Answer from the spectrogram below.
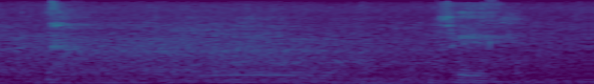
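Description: vehicle, bus driving and stopping

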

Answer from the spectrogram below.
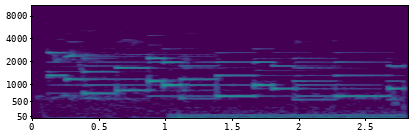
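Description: signal or alarm, phone ringing

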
